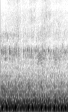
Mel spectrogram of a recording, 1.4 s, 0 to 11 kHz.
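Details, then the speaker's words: 1973 Ford F250 highboy, likely FE V8 (360/330/390 unknown), running on bad gas, smoothing out as it warms: deep, steady V8 rumble with an even, unbroken beat and no knocks or misses; healthy idle. "Running on bad gas right now. You can just smell the bad gas, but It sounds healthy. Got trailer hitch. These things sound really good."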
